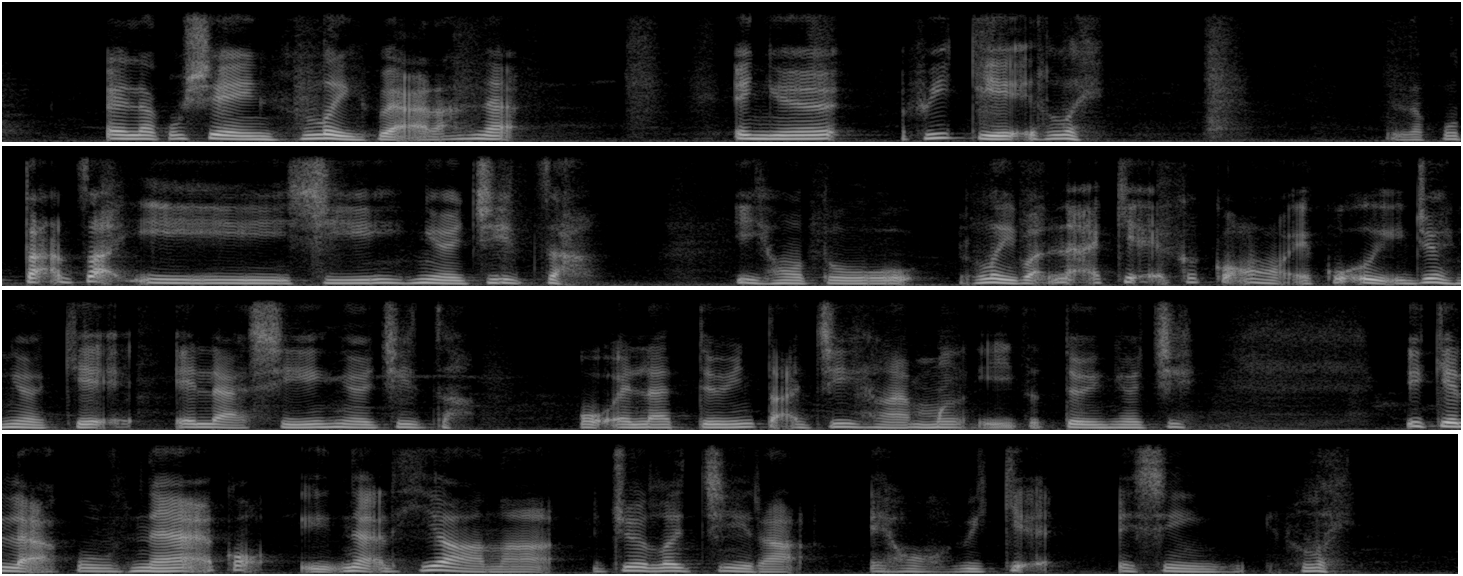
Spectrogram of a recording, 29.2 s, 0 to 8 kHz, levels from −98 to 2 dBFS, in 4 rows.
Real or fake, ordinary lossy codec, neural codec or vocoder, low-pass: fake; none; vocoder, 44.1 kHz, 80 mel bands, Vocos; 7.2 kHz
